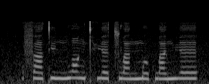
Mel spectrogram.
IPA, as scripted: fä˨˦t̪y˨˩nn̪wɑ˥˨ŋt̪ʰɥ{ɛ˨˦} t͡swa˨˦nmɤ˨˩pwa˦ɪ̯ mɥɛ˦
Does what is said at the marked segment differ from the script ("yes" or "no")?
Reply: no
